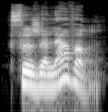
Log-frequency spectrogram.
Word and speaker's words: съжалявам: And I'm sorry, but a lot of people find difficulty pronouncing the... Now I'm having difficulty speaking. Pronouncing the in the beginning, because we have this sound.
